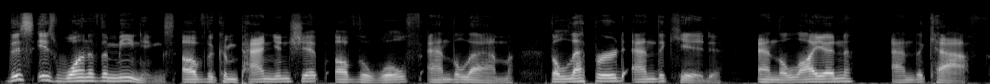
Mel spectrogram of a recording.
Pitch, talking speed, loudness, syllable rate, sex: 120 Hz, 155 wpm, -21 LUFS, 3.8 syllables/s, male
